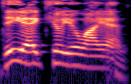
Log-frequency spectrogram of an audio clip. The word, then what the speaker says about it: Daquin: I don't know how to pronounce it. D-A-Q-U-I-N.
